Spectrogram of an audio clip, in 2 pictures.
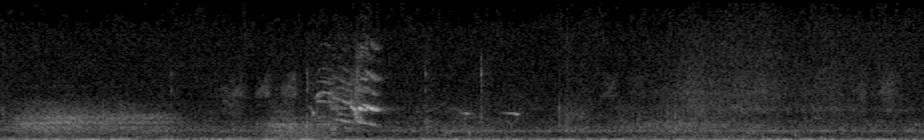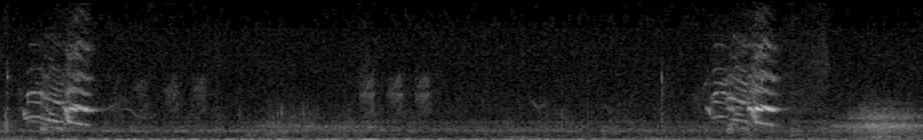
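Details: White-headed Buffalo Weaver in the Masai Mara on a morning, a large chunky weaver often in flocks, giving short, high squeaky phrases about every four seconds, with soft chattering of other birds and a low background hum.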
